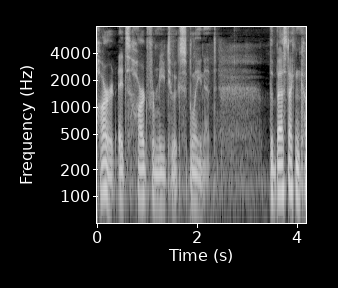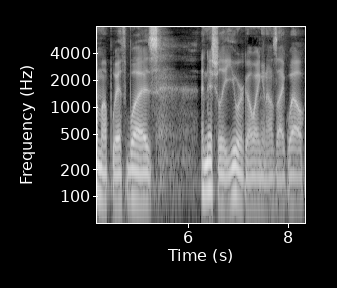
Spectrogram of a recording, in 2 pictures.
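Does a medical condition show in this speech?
No.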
